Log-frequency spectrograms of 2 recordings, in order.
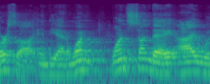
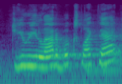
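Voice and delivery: sweet, little, high-pitched lady's voice; 8 semitones higher than usual. Retelling what the lady sitting next to the speaker said, imitating a sweet little lady. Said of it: "this sweet little voice from the sweet little lady".

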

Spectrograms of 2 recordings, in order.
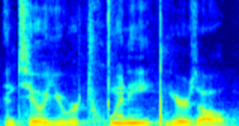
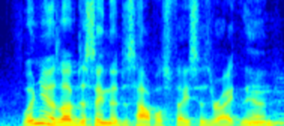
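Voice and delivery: ordinary delivery

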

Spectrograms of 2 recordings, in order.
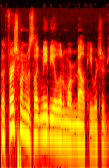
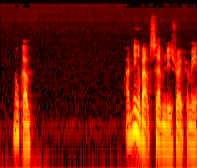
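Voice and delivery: speaking with mouth full of food, slower; 4 dB quieter than usual. Speaking in a two-person conversation, talking with mouth full. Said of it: "I have food in my mouth".

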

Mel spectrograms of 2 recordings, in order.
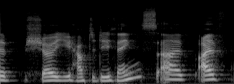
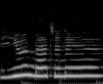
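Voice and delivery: gentle, very kind, very high-pitched; 10 semitones higher than usual. Retelling how Damish turned to Faraday and asked, imitating Damish asking kindly. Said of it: "just very kindly goes".

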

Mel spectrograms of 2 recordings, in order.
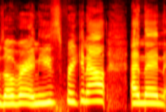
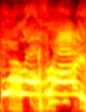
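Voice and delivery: acted-out scream, much higher and louder; 12 semitones higher, 5 dB louder than usual. Recounting a scene where a character screams into another's face, imitating someone screaming. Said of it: "He's screaming it into his face".

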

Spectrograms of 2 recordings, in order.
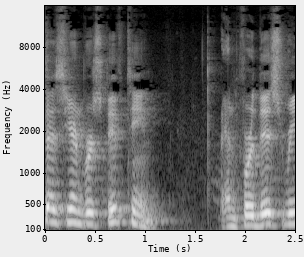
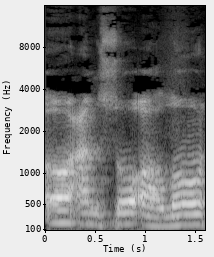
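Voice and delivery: pretend sobbing. Acting out a pretend scene of oneself while the phone keeps ringing: mock crying. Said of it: "And I'm crying".

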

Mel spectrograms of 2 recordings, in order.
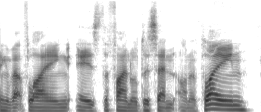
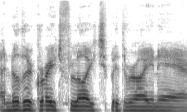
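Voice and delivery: put-on Irish accent. Imitating an airline announcement after landing: irish accent. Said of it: "I apologise for that Irish accent".

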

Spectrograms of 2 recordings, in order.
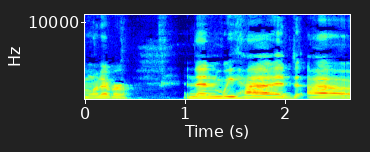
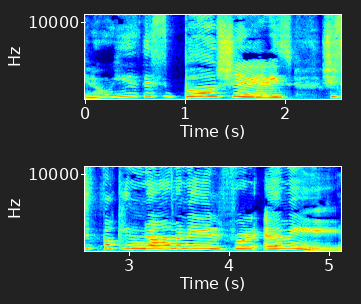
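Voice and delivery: mock, very high, protective screaming rant; 13 semitones higher than usual. Retelling Jane screaming at the check-in guy: imitating Jane screaming. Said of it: "screaming at the check-in guy".

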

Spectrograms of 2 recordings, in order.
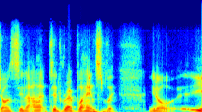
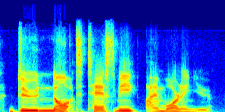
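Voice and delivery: fake through-gritted-teeth, very slow. Retelling John Cena's warning to Damian Sandow, John Cena through gritted teeth. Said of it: "says through gritted teeth".

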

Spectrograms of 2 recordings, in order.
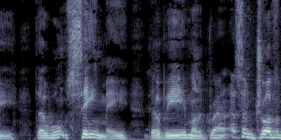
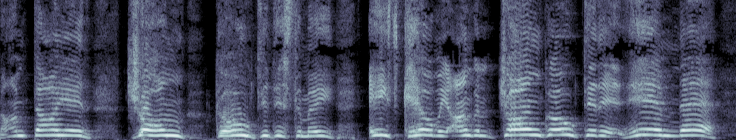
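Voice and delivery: very high, drawn-out screaming; 11 semitones higher, 7 dB louder than usual. Retelling a wounded man's cries after an attack, retelling someone screaming. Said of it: "And he's screaming".

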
